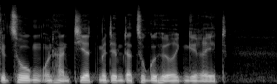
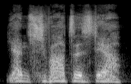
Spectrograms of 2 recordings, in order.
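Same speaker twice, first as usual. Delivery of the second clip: put-on higher, louder, slow old Berlin busybody; nosy neighbour; 9 semitones higher, 8 dB louder, slower than usual. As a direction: squawk like a gossiping neighbour. Neighbour voiced in story.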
